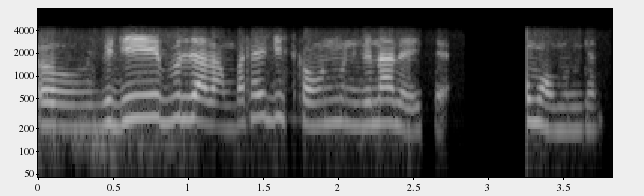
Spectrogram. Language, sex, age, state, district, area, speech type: Bodo, female, 30-45, Assam, Chirang, urban, conversation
